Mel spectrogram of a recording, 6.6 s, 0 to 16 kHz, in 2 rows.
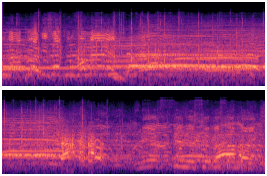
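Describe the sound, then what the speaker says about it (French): Protest crowd at a 2019 demonstration against Alpha Condé in France cheering and clapping, with loud whoops and shouting voices over a dense, continuous roar of applause. "Applaudissez pour vous-même."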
